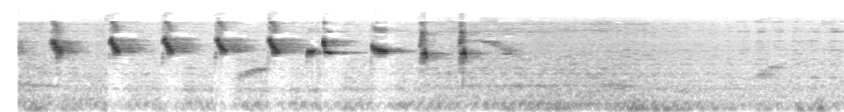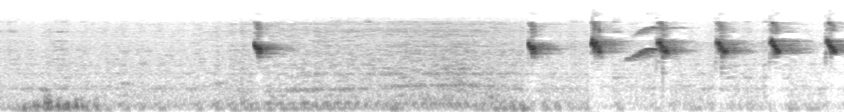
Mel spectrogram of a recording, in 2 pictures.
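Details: Sooty-headed bulbul (kutilang sutra) singing continuously, used as a lure for other bulbuls: fast runs of short, bright, clipped notes, several per second, broken by a pause with a soft low thump before the rapid notes resume.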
